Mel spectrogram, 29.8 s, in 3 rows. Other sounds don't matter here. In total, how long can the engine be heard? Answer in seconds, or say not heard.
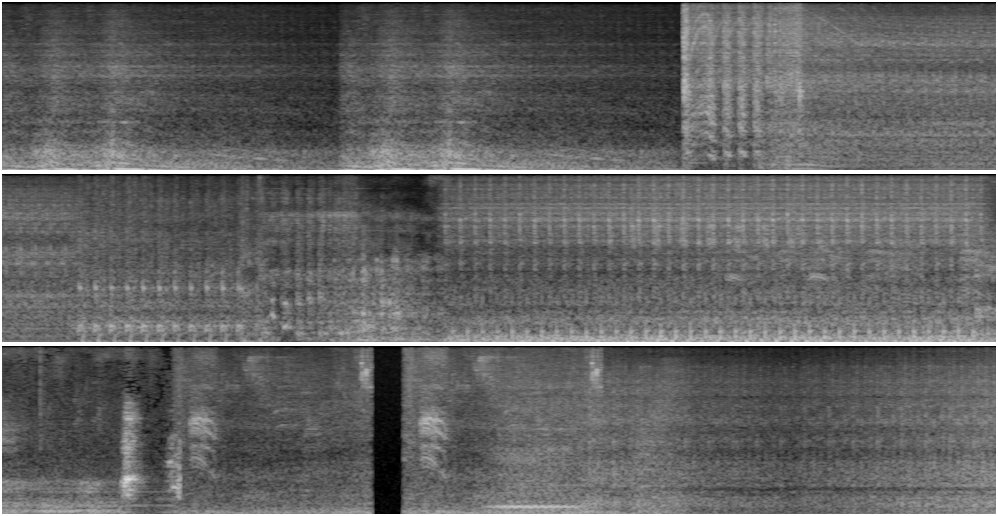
25 s.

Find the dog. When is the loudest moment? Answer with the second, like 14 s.
21 s.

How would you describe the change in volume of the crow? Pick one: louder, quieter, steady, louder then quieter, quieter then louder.
louder.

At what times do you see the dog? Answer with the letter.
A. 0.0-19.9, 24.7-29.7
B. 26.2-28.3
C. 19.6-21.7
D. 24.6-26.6
C.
